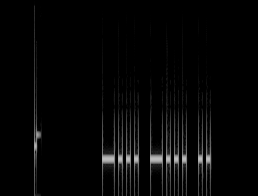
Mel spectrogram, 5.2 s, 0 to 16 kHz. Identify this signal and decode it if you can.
Morse code, heard as a keyed tone, about 15 wpm, 700 Hz. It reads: BBI
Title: Three Challenging Letter-Number Combinations 15wpm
